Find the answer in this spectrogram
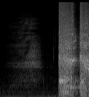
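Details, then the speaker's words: Two harsh, forceful coughs after a brief quiet breath from a speaker with asthma who coughs whenever she talks a lot; an asthma-triggered cough. "esse amigo aqui sabe que toda vez que eu começo a falar muito eu começo a tossir porque eu tenho asma né"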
